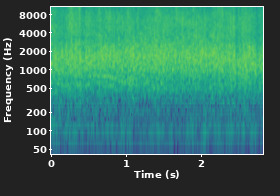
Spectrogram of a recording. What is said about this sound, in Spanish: A ver, ¿quién le da un aplauso a la Virgen de Chiquinquirá hoy?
